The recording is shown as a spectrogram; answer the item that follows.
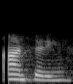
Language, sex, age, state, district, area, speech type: Tamil, female, 18-30, Tamil Nadu, Namakkal, rural, conversation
